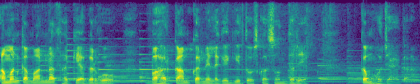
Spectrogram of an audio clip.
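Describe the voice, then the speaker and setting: A man with a fairly low pitch keeps his intonation fairly even while music plays in the background. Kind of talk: horror story narration.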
